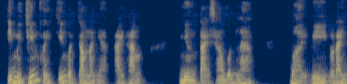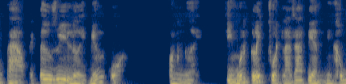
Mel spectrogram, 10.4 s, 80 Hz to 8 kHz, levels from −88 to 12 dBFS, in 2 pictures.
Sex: male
